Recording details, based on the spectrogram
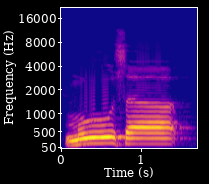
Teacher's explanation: موسیٰ، سین کے اوپر کھڑا زبر ہے، کھڑا زبر قائم مقام ہے الف کے، اس لیے کھڑا زبر کو ایک الف کے برابر کھینچ کر پڑھیں گے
